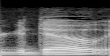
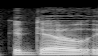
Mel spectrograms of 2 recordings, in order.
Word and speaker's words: Godot: And apparently in the French pronunciation of Godot is more like Godot. The first syllable is emphasized, so the God part.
